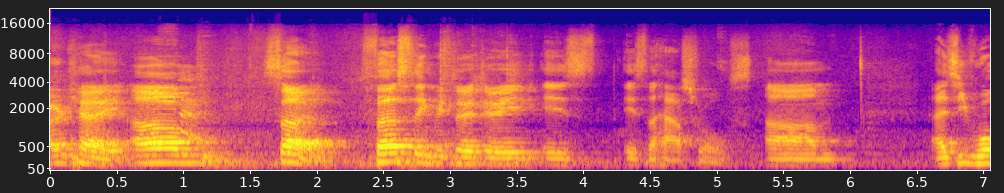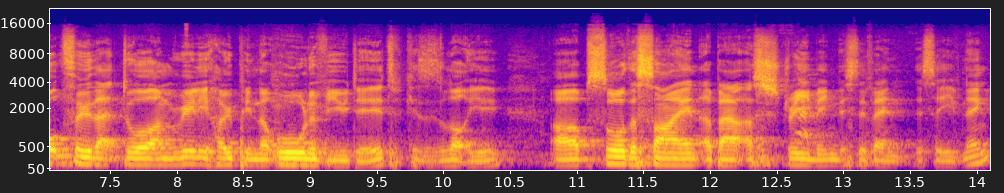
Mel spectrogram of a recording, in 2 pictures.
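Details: Adult male speaker addressing a group indoors; ordinary speech.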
